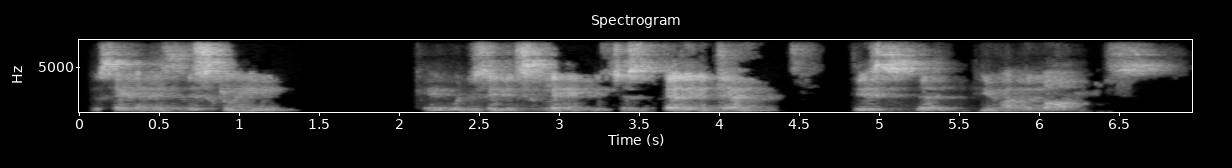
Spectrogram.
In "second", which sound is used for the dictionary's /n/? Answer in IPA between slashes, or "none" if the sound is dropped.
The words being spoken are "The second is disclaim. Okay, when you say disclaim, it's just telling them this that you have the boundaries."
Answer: none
